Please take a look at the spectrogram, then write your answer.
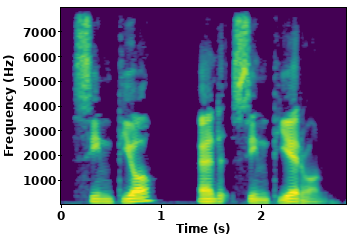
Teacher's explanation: in the case of murió and sintió, the stress occurs in a diphthong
